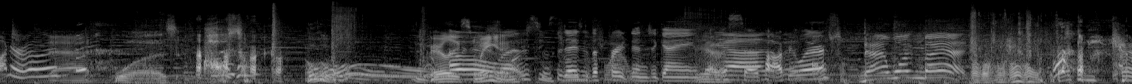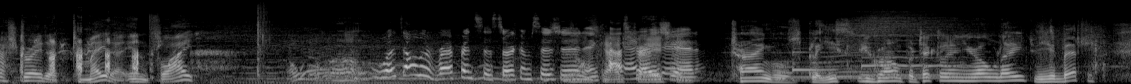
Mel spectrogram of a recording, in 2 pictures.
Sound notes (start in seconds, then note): 9.4 gobbling fruit; 9.8 laughing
